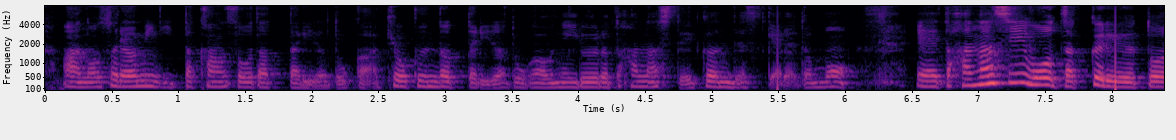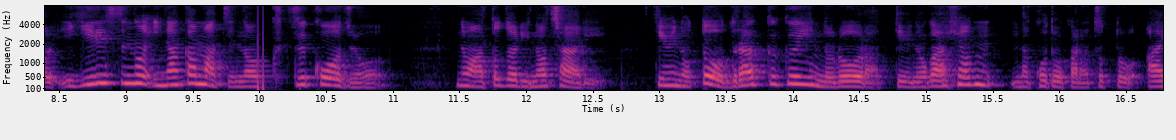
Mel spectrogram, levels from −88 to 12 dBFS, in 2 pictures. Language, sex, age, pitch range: Japanese, female, 20-39, 180-285 Hz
